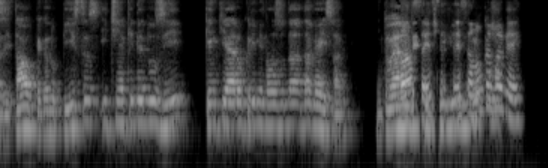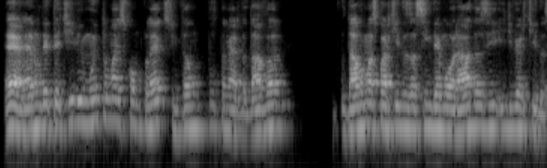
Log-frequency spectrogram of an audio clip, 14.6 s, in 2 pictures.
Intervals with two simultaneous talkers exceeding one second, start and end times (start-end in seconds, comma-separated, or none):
5.3-6.7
